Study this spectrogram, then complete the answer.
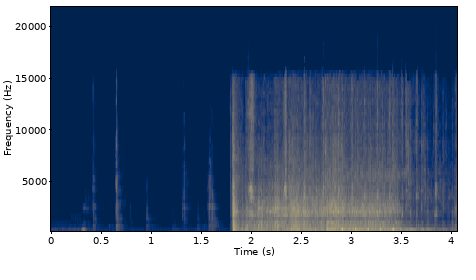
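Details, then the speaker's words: Abandoned lawnmower with leaking carburetor, a little gas added, no starting fluid, jumped battery: starter cranking with irregular chugs about four a second, engine sputters briefly and dies without catching; hard start, owner suspects loose spark plug wire. "almost started without starting fluid she maybe runs"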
